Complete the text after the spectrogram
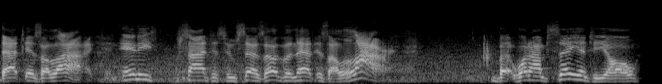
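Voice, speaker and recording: Lively intonation marks a man's high voice, delivered with a Southern US accent. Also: moderate pace. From US South (Mississippi). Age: 70s. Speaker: inventor. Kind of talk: product demonstration. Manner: forceful.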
